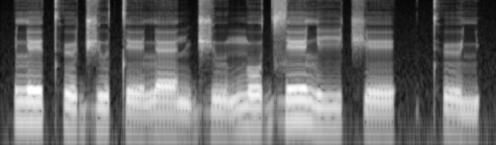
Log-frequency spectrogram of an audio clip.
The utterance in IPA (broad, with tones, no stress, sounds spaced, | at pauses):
l e˦ t̪ʰ ʏ˧ d͡ʒ ɯ˧ t e˨ l ɛ˨ n d͡ʒ ɯ˨ n̪ o˧ d͡z e˦ l i˦ t͡ʃ e˧ | t̪ʰ ʏ˨ lʲ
